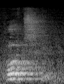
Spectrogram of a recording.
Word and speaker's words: put: Words such as put and words such as cut have the same v.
